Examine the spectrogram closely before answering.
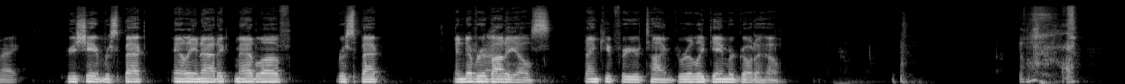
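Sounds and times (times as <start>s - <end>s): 
speech: 0.0s - 3.9s, 4.5s - 7.9s, 10.2s - 10.8s
person sneezing: 10.2s - 11.0s.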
